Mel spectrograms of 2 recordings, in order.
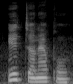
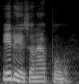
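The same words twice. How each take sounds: First: "It's an apple" with It is cut to It's; short contraction. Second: Said in the usual way. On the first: Shown as a demonstration. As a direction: say "It's an" as one short linked "itsan". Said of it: "이렇게 짧게 하는 것을". (It's an apple을 축약해서 짧게) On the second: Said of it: "이렇게 부드럽게 발음을 합니다".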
